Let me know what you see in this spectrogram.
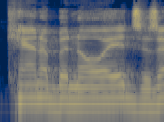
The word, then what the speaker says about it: cannabinoids: Another one, upcoming trials of the impact of cannabinoids. Am I saying that right? – Yeah, you said it right.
